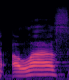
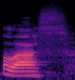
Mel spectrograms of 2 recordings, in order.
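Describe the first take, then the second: First: "Alas" lightly voiced, a touch theatrical; mock Old English. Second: "Alas" in a put-on antique stage voice; Old English lament. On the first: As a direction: say "Alas" like an old stage line. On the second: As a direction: sigh "Alas" like a tragic old player. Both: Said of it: "if you're in Old English times".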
